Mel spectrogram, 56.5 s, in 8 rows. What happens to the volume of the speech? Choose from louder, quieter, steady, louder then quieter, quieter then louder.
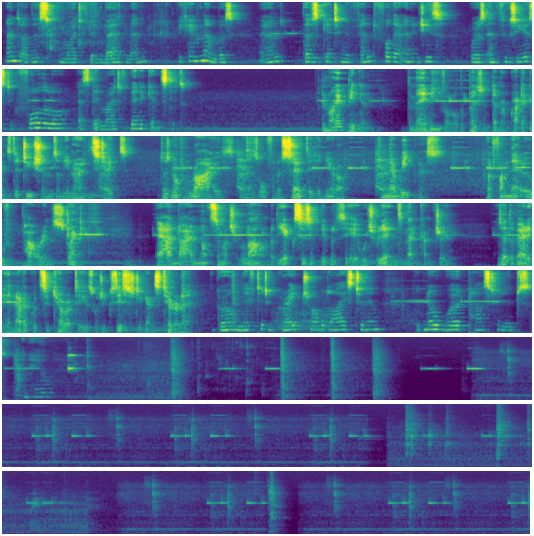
steady.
